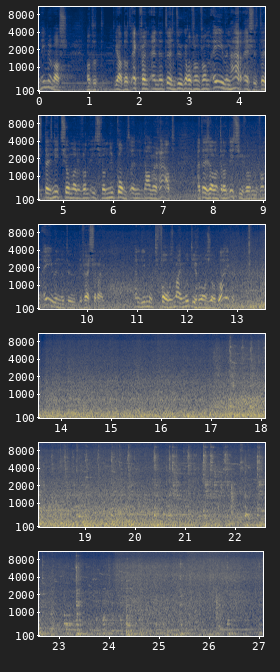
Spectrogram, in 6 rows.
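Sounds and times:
boat engine and deck machinery rumble: 0.0 - 27.0
clanking knocks from fishing gear: 17.0 - 26.5
water spray hissing: 21.5 - 27.0.

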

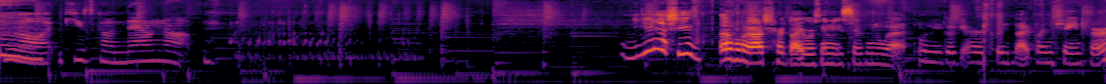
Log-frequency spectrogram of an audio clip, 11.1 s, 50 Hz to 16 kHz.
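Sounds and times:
background music: 0.0 - 11.0
doll slurping through straw: 2.2 - 4.2.

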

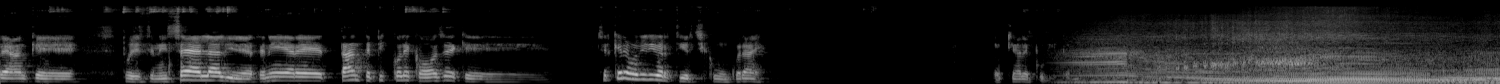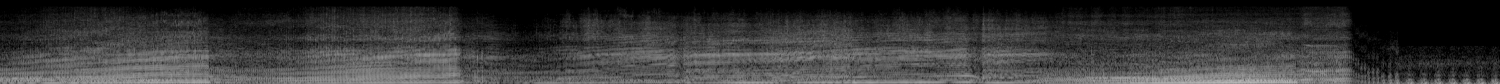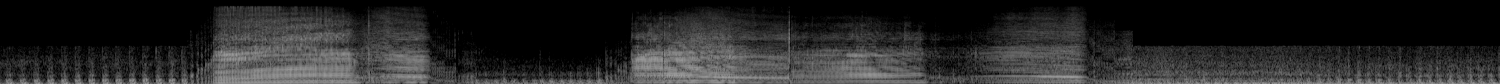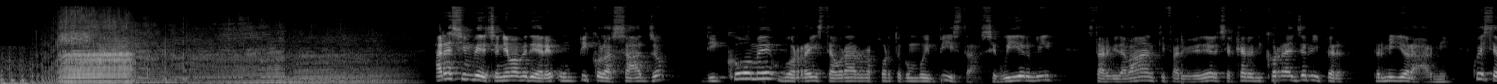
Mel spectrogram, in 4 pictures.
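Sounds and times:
motorcycle engines revving: 10.5 - 41.3, 44.7 - 49.2.

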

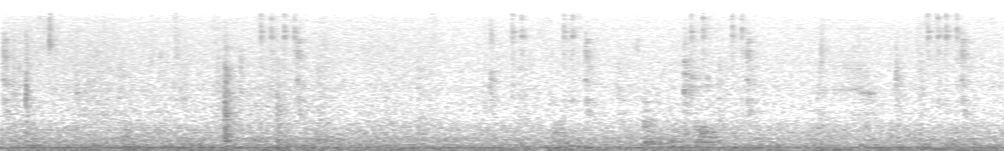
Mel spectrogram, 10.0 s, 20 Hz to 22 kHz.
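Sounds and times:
steady low hum: 0.0 - 10.0
computer mouse clicking: 1.7 - 3.2, 4.9 - 6.0, 6.8 - 7.6, 9.0 - 9.8.

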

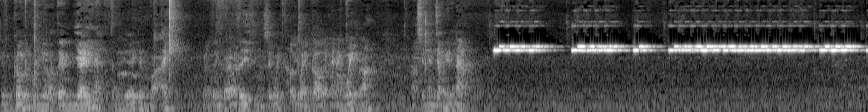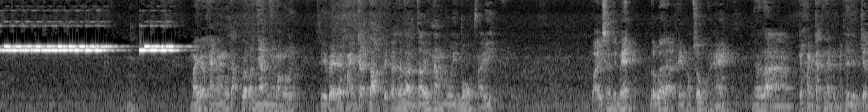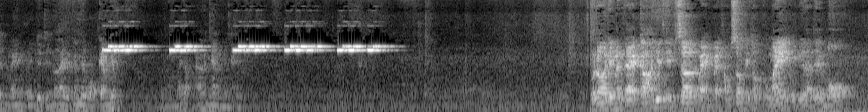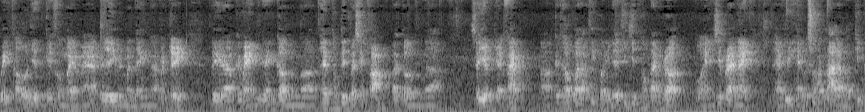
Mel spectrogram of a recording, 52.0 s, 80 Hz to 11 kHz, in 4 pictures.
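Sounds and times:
scanner high-pitched beep: 7.4 - 16.0, 27.5 - 32.2
high-pitched scanner beeps: 27.6 - 32.1.

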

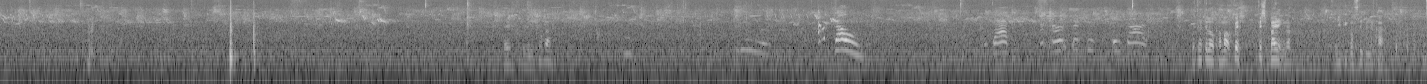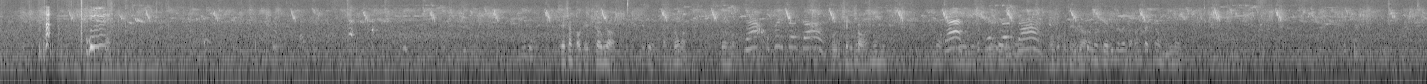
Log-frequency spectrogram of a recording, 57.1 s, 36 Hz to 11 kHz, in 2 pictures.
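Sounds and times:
loud bird cries: 0.0 - 57.0
outdoor background hiss: 0.0 - 57.0
small birds chirping: 0.0 - 57.0.

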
